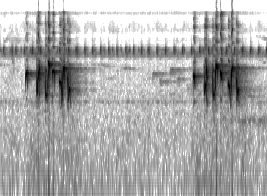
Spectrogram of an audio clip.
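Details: Decoy streak-eared bulbul for luring wild birds and training youngsters sings two rich, bubbling phrases of slurred notes about three seconds apart, with soft regular high ticks between them.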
